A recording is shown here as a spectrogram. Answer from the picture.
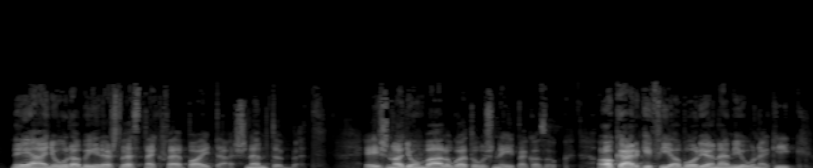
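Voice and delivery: a wary taxi driver warning a stranger off; cabbie voice. Acted. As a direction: talkative cab driver warning off a newcomer.

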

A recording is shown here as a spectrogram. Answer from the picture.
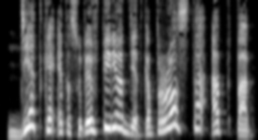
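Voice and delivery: high, loud, gushing excitement; breathless host hype; gushing gasp. A narrator's reading. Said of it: "ахнула Килли".

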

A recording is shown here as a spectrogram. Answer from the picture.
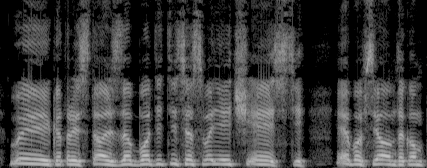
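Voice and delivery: high, rough and whiny; rude whining voice. A narrator's reading. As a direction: sneer it out while whining. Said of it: "обратился ко мне грубым и вместе с тем каким-то хнычущим тоном".

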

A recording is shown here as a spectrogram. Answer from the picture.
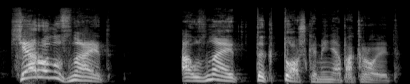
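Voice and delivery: high, loud defiant yell, dropping in pitch; shouting. A narrator's reading. Boss defies his bodyguard's warning, yelling then coming down. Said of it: "закричал Сипякин".

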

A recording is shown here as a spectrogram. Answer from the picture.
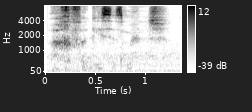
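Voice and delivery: hushed aside, barely voiced; whisper. Blaschek whispering an aside while the secretary waits. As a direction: mutter it under your breath, unvoiced.

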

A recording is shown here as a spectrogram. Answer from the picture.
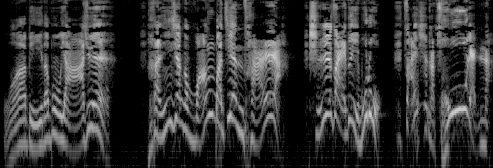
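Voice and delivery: mocking apology. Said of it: "一笑又说道".

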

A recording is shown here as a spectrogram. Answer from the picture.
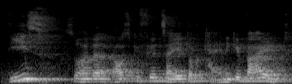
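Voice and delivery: normal talking voice

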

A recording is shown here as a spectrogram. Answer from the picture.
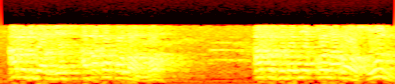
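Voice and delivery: loud, high demanding questions; rhetorical challenge. Real, not acted. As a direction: challenge the congregation.

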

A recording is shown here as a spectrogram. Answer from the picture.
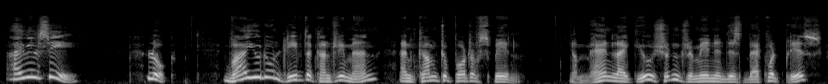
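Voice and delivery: high, loud, pushy brash warden; brash warden urging. Acted. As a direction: press him to move to the city. Ramchand urging Biswas to come.

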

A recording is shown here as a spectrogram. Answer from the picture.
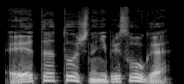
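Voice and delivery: plain reading voice

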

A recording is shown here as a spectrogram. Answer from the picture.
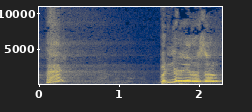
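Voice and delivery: high, loud cry of disbelief; loud astonished. Acted. Umar to the Prophet, stunned, asks again, high and loud. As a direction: Umar shouts in shock at the answer.

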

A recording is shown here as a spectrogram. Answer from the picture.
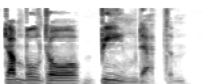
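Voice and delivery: ordinary delivery

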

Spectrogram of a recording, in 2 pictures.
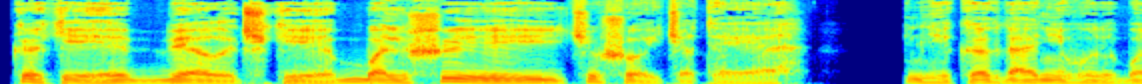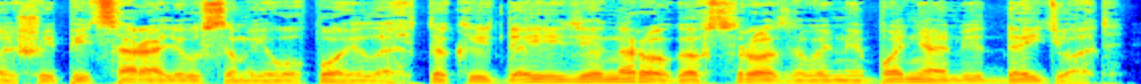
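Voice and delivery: a lightly voiced grandfather who thinks he's lost his mind; raving grandfather. Drunk old man's raving thoughts.

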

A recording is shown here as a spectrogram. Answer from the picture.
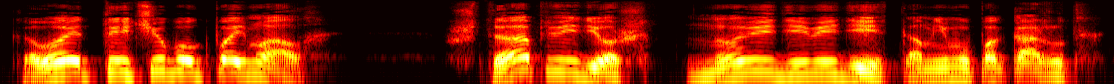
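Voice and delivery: high-pitched inquisitive questioning; curious. Acted. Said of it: "сразу переменив тон, спросил с любопытством". (с любопытством, высоким голосом)

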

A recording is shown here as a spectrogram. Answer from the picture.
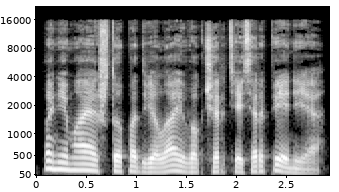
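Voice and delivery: ordinary delivery, nothing marked

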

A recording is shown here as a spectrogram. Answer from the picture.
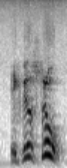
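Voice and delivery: high, loud demand; shouted insistence, pitched well up; insistent shout. Acted. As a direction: yell it as an urgent demand. Meijer demands to see Stroe.

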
